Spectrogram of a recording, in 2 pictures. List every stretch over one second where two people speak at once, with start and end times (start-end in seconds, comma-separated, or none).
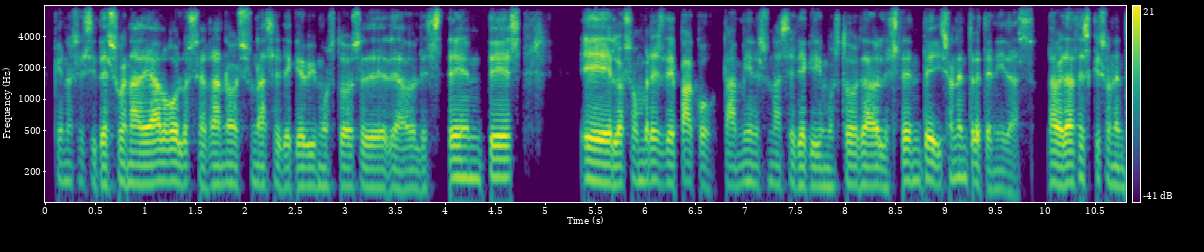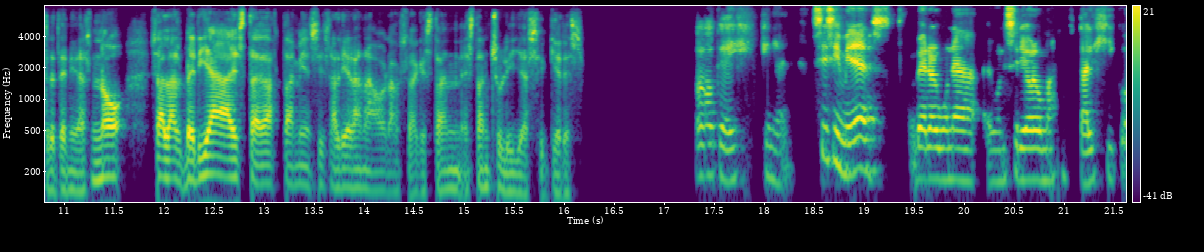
none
